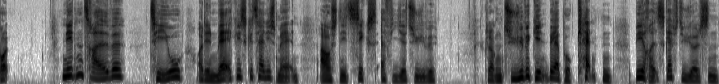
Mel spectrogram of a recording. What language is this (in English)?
Danish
